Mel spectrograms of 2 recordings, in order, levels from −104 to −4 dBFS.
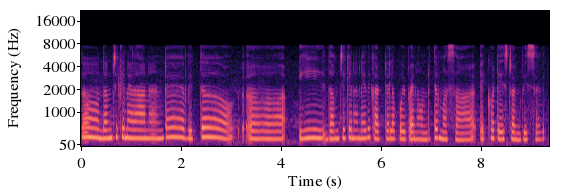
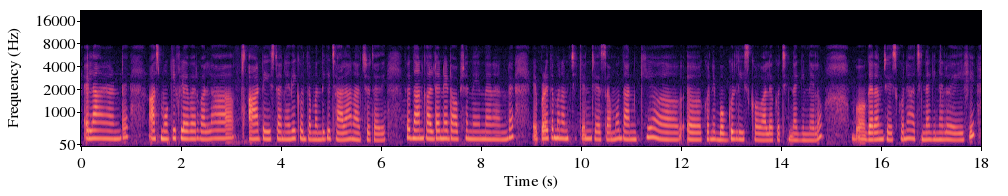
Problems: background sounds at intervals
